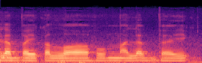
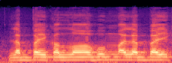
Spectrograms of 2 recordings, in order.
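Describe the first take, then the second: First: It is said softly. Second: It is said loudly.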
